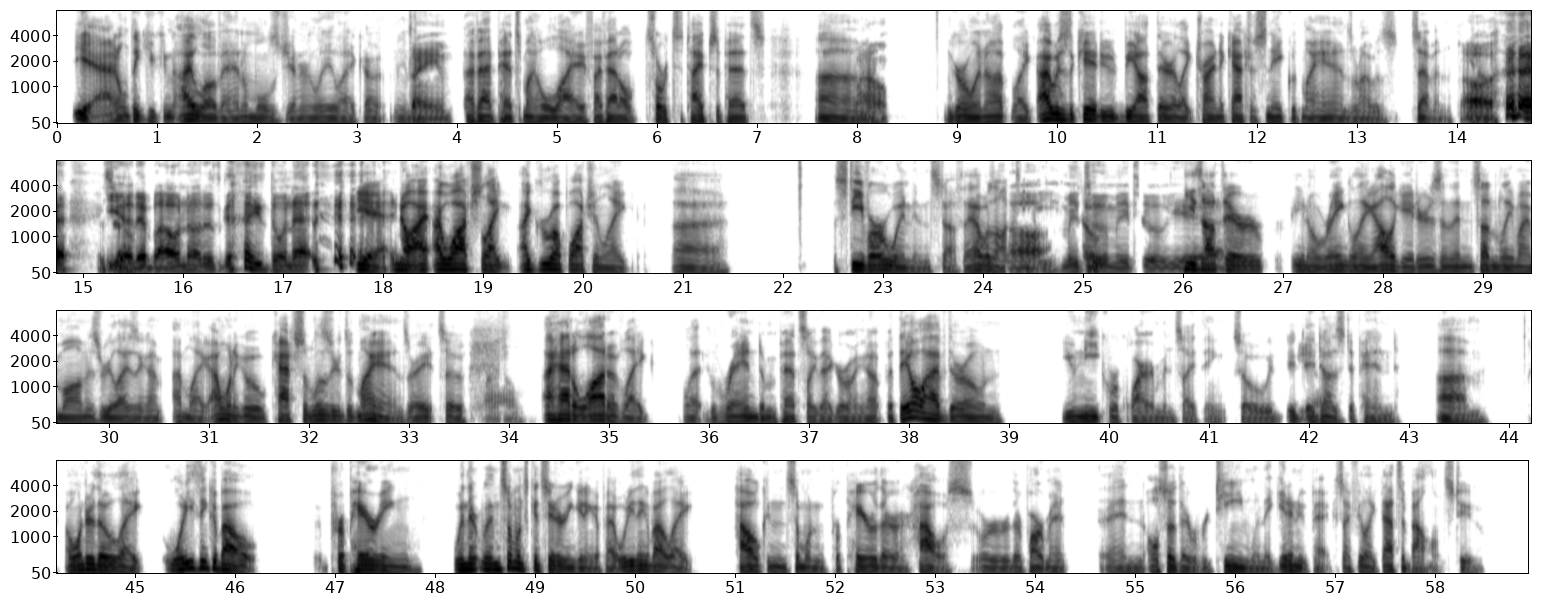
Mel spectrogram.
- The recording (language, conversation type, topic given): English, unstructured, What should people consider before getting a pet for the first time?
- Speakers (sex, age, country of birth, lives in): male, 35-39, United States, United States; male, 35-39, United States, United States
- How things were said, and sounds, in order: tapping; chuckle; laughing while speaking: "guy"; laugh; tsk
